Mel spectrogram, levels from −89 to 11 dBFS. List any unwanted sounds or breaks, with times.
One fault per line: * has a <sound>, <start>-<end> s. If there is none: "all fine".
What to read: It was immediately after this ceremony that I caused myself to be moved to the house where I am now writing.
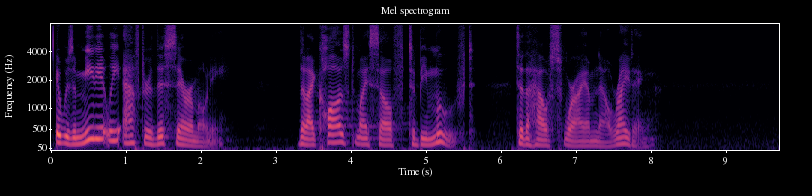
all fine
